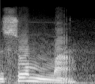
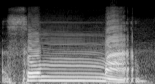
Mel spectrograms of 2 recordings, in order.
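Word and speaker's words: ثم: Jangan dibaca dengan summa, tapi dia summa. Pakai sa, bukan pakai sin ya.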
